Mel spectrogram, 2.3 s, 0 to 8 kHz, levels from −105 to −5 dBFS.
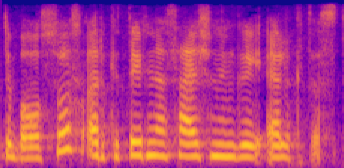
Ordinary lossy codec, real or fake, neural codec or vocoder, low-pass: MP3, 64 kbps; fake; codec, 16 kHz, 8 kbps, FreqCodec, smaller model; 7.2 kHz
